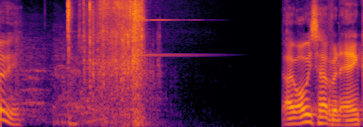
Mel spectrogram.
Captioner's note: typewriter ding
